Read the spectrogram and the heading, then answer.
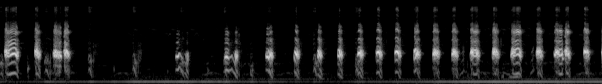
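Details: Chukar partridge calling: a few scattered notes, then a steady train of sharp chuck notes, about three per second, growing even and insistent, over a faint low hum.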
